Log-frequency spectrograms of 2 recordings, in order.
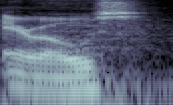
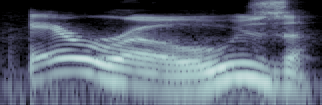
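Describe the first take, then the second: First: The word is said loosely and slurred. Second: The word is said carefully and clearly enunciated. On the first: The speaker calls it wrong. "not arrows" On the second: The speaker calls it right. "Sometimes you just have to enunciate"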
